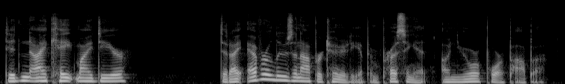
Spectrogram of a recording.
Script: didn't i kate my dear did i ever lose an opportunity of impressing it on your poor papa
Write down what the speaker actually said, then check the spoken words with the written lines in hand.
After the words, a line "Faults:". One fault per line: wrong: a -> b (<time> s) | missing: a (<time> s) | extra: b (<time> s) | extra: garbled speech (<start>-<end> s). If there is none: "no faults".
didn't i kate my dear did i ever lose an opportunity of impressing it on your poor papa
Faults:
no faults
